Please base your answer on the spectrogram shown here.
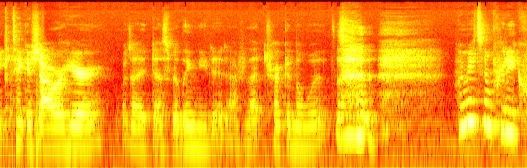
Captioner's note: laughs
